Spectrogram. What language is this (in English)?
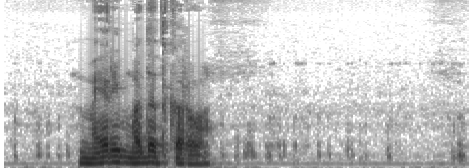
Urdu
